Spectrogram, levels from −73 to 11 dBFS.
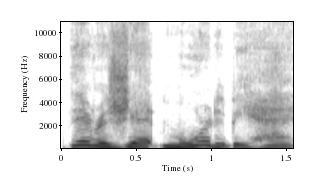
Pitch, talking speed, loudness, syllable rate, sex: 245 Hz, 270 wpm, -15 LUFS, 5.4 syllables/s, female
